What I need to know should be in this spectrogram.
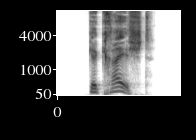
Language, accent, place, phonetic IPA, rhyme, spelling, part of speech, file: German, Germany, Berlin, [ɡəˈkʁaɪ̯ʃt], -aɪ̯ʃt, gekreischt, verb, De-gekreischt.ogg
- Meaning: past participle of kreischen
